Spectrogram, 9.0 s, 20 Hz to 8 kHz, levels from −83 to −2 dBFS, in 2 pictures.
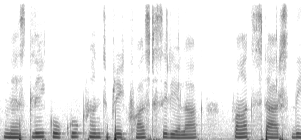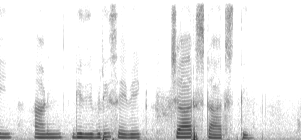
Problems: background sounds at intervals, low volume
